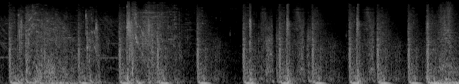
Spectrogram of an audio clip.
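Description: Gold SCAR assault rifle fire in a video game, loud, close bursts of rapid shots in several clusters separated by brief pauses, with sharp impact and mechanical clatter.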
